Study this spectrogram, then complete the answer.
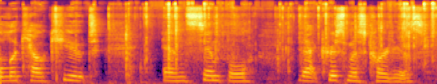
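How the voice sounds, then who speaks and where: Over noticeable background noise, a woman speaks very slowly at a medium pitch with ordinary pitch variation. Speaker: paper crafter. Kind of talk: craft tutorial talk to camera. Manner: casual, chatty.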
